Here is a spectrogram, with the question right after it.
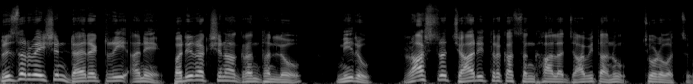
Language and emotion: Telugu, neutral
